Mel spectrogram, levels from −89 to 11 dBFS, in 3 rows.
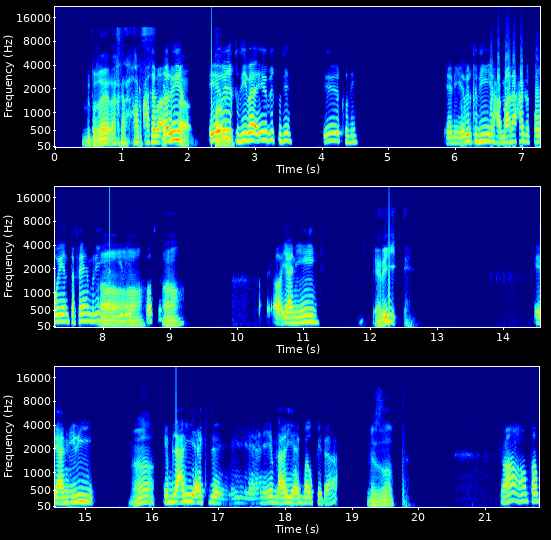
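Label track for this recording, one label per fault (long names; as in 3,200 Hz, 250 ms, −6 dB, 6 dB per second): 2.350000	2.350000	click −9 dBFS
6.520000	7.290000	clipping −21 dBFS
8.100000	8.100000	click −10 dBFS
12.290000	12.290000	click −8 dBFS
16.370000	16.370000	click −9 dBFS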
